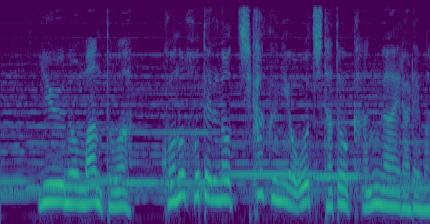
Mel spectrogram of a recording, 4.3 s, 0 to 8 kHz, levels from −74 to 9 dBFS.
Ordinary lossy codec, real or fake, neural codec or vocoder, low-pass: none; real; none; 7.2 kHz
